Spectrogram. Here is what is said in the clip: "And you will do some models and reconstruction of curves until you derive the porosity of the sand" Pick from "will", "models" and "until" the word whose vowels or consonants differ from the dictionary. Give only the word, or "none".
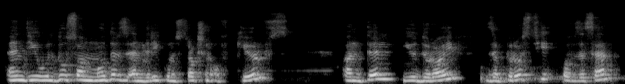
none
